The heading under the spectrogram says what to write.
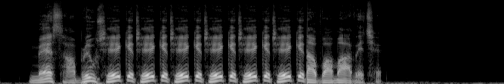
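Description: From 1.37 to 3.07 s the speech hits a system hang loop. The driver froze while the hardware replayed one 341 ms buffer, which fits 16384 samples, five times. The result is a 2.93 Hz machine-gun stutter, with identical repeating blocks on the waveform and spectrogram.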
